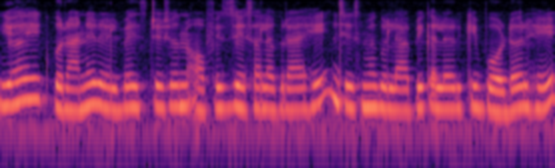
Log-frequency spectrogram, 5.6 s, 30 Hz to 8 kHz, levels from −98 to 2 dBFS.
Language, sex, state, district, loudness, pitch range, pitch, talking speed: Hindi, female, Bihar, East Champaran, -30 LUFS, 215-235 Hz, 225 Hz, 170 wpm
